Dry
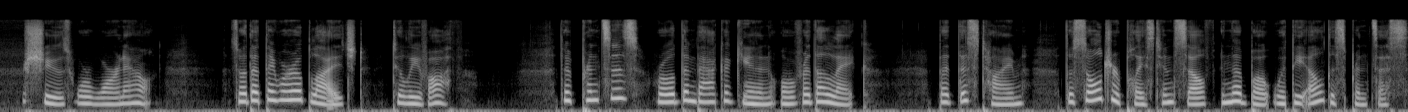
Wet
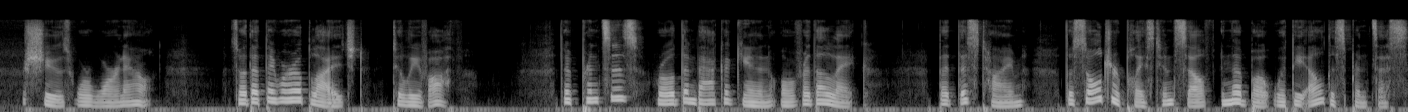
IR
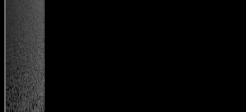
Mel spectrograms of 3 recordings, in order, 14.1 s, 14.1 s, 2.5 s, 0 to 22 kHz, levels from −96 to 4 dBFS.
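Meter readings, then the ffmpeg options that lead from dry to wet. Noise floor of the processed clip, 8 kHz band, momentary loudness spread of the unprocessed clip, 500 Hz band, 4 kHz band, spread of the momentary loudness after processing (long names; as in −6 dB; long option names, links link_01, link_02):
−56 dBFS, −0.5 dB, 8 LU, −0.5 dB, −0.5 dB, 8 LU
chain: -filter_complex "[0:a]aeval=exprs='val(0)*sin(2*PI*54*n/s)':channel_layout=same,asplit=2[link_01][link_02];[1:a]atrim=start_sample=2205,atrim=end_sample=3528[link_03];[link_02][link_03]afir=irnorm=-1:irlink=0,volume=-6dB[link_04];[link_01][link_04]amix=inputs=2:normalize=0"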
